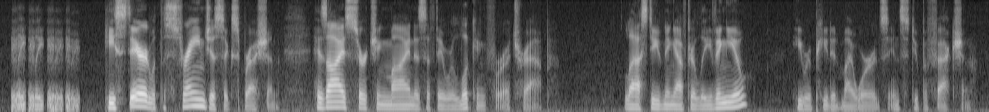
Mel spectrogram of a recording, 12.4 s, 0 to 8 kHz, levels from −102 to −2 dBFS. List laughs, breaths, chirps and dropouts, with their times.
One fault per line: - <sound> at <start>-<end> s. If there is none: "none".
- laugh at 0.1-1.0 s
